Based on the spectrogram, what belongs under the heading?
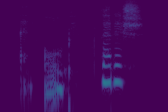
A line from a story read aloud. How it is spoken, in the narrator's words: Hollander whispers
